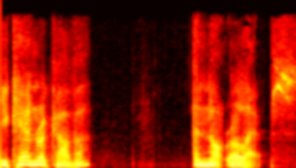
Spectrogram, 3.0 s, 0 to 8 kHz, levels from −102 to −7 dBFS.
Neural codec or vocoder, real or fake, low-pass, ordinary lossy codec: vocoder, 44.1 kHz, 80 mel bands, Vocos; fake; 7.2 kHz; AAC, 32 kbps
